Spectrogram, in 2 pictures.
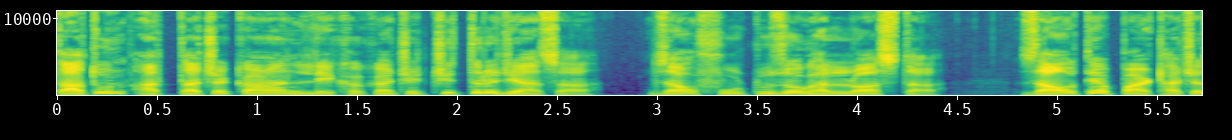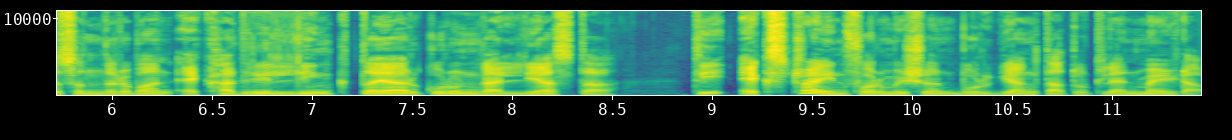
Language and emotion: Goan Konkani, neutral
